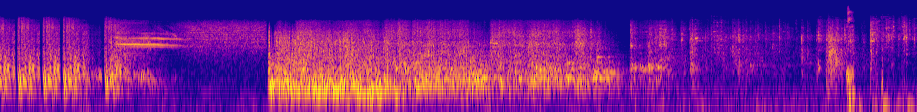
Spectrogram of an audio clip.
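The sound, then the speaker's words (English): Exploding barrels from the Hanna-Barbera sound effects library: loud bursts and crashing breakage swell into a sustained, roaring rumble. A scatter of crackling pops follows, then one sharp burst near the end, with no voices. “I'm guessing based on that, I do love the Ricochet Looney Tunes sound, by the way, but that was Exploding Barrels, exploding which is our number five.”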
